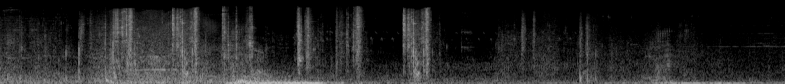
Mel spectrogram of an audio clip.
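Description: Footsteps clatter quickly across roof tiles.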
